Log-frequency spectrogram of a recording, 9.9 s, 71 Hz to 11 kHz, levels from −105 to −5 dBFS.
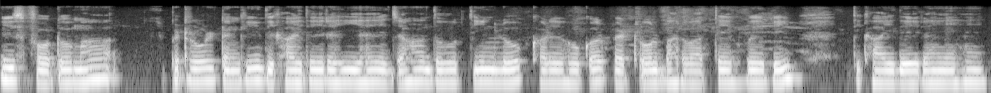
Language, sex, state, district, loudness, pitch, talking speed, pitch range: Hindi, male, Uttar Pradesh, Lucknow, -15 LUFS, 125 Hz, 140 wpm, 120-130 Hz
